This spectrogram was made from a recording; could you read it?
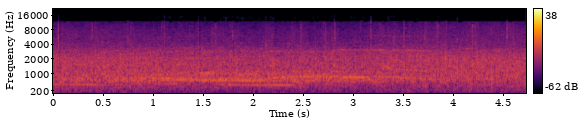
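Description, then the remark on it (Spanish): A large crowd at the Martínez Valero stadium gives a sustained ovation as Saúl, number 8, is substituted, dense clapping and cheering steady and loud throughout, with a faint murmur of voices woven into the roar. “Porque para nosotros, ya te digo, la ovación que le dieron ahí en su ciudad, yo creo que, ya te digo, es una cosa que no va a olvidar en tu vida.”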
